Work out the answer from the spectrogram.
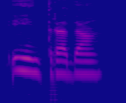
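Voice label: "intrat", female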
